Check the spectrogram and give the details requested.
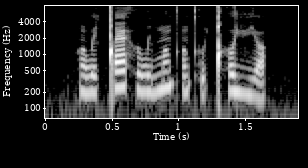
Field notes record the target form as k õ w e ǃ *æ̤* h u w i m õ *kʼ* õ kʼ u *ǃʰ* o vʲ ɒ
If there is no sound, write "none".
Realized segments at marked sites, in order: æ, kʼ, ǃʰ

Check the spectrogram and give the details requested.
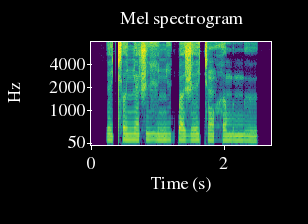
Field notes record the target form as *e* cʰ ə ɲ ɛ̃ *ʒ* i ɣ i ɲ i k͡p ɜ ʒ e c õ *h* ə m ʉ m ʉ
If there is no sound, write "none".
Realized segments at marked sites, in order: e, ʃ, h

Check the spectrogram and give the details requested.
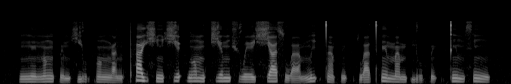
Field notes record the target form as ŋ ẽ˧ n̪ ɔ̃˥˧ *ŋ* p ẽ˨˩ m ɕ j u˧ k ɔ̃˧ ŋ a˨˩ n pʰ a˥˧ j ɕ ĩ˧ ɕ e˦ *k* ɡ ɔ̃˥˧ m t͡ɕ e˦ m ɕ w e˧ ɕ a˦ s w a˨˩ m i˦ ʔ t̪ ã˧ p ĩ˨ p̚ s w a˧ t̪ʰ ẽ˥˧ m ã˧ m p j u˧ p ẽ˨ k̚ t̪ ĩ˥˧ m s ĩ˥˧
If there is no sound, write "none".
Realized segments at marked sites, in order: ŋ, ʔ

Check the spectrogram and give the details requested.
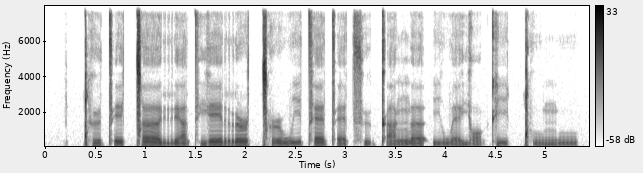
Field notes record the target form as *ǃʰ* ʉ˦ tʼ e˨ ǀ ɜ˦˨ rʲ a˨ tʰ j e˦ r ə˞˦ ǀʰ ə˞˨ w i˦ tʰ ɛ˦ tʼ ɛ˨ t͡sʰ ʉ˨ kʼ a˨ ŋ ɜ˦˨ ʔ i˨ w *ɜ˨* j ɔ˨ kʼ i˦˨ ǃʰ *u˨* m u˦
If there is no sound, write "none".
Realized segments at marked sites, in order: ǃʰ, ɛ˨, u˨

